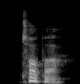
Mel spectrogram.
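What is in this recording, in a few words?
"topper", Australian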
